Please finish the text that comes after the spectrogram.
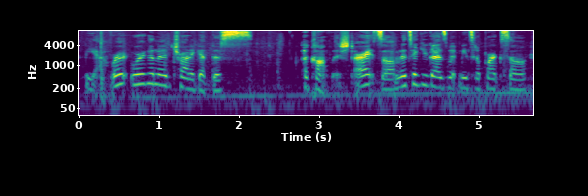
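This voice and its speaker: A young woman with a raspy voice, chatting casually to her camera while vlogging, thinking aloud and poking fun at herself. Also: mid-range voice, brisk, a bit bright. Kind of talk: casual vlog talk to camera. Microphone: handheld pocket camera mic. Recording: noisy handheld camera audio.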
